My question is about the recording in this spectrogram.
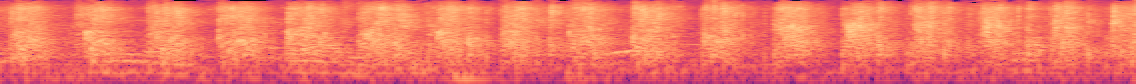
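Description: A group of people clapping together in a steady rhythm, about four claps a second.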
